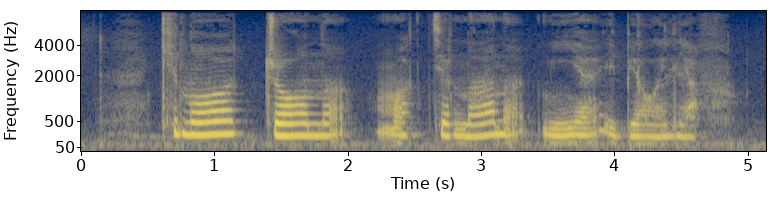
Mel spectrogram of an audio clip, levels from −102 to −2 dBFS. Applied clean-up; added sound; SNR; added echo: none; none; none; none.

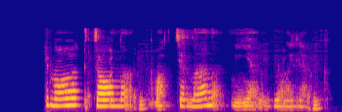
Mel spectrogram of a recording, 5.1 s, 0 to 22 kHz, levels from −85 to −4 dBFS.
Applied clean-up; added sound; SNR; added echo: neural mask model DeepFilterNet 3.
